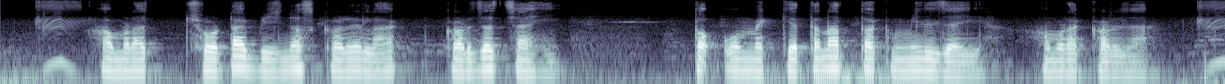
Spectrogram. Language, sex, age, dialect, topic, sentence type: Bhojpuri, male, 18-24, Southern / Standard, banking, question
